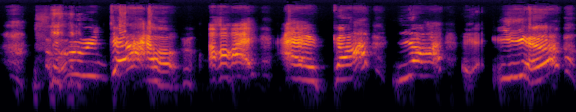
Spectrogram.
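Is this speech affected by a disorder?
Yes: cerebral palsy; present from birth; words may be hard to catch, written answers read aloud by Lily Cannon, also speaks in in-person interview.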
